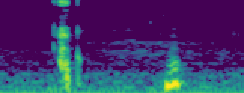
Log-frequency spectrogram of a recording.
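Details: Baby hiccuping: two short, sharp hiccup catches about a second apart over a low room hum.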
